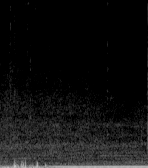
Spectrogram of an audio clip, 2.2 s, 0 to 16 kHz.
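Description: Ford F-250 Super Duty truck's engine idling with a steady low hum. There are a few soft knocks and rustles from handling near the start.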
